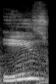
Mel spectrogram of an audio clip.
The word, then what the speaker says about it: Ys: that we're gonna play uh ease one and two uh spelled ys one of the most difficult to pronounce uh games oh here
